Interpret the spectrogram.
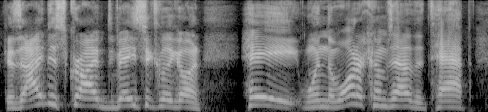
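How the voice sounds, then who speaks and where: A man's voice: high voice, a little fast, sharp tone, dry recording. A man hosting a sports talk show in a studio, informal and bantering, moving between chat and sponsor reads. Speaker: sports radio host. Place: radio studio. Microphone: close studio microphone.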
